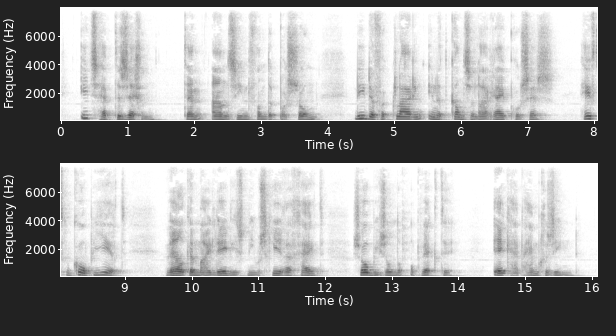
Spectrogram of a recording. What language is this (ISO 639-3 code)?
nld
